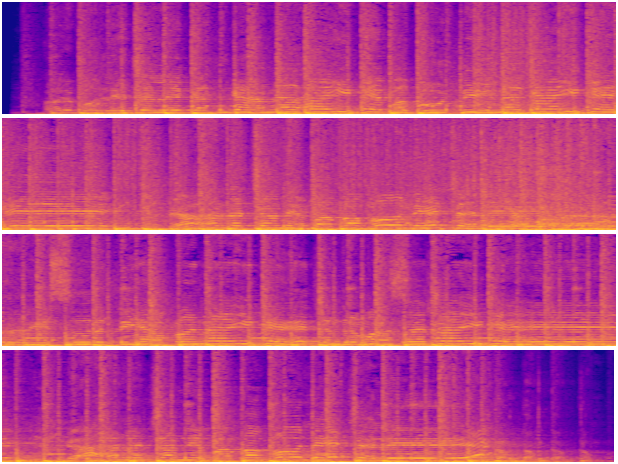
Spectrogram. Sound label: Slowed Reverb Ringtone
